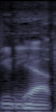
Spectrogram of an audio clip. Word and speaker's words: Yannick: Once the stuff about his name being pronounced Unique came out, it's all been downhill.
